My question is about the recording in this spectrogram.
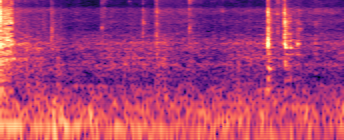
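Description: Truck driving on a rough dirt road, heard from inside the cab: a steady low engine and tyre rumble with a few light rattles and clicks, two of them close together near the end.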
